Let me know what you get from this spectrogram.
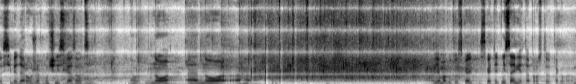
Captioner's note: laughter in the audience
